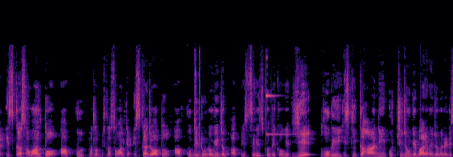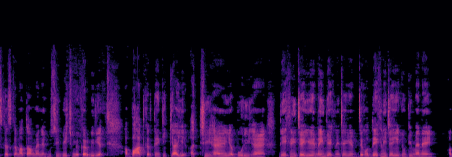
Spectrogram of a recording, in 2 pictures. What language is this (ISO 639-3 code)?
hin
